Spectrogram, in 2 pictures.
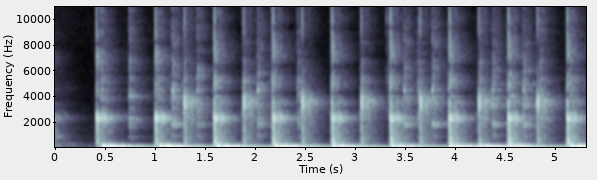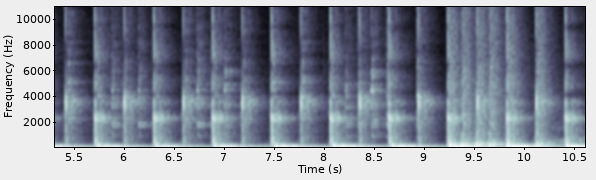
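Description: A percussion section at a rehearsal plays a steady run of sharp, evenly spaced taps, with a brief quiet start before a continuous, close, crisp pattern fills the rest.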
